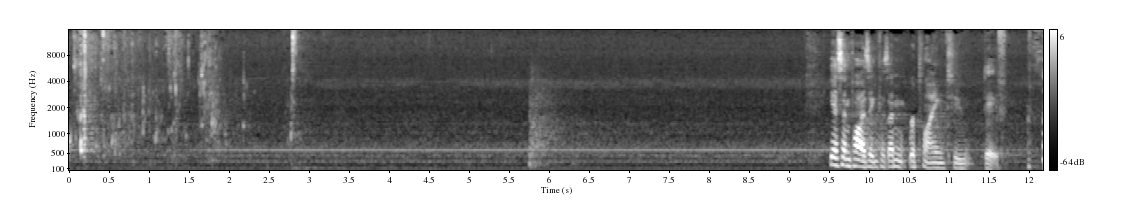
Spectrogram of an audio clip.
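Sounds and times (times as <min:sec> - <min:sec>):
water splashing in a swimming pool: 0:00.0 - 0:03.0
speech: 0:09.5 - 0:11.8.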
